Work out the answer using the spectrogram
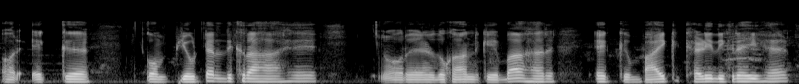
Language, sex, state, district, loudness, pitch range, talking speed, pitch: Hindi, male, Jharkhand, Palamu, -17 LUFS, 115-140 Hz, 120 wpm, 130 Hz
